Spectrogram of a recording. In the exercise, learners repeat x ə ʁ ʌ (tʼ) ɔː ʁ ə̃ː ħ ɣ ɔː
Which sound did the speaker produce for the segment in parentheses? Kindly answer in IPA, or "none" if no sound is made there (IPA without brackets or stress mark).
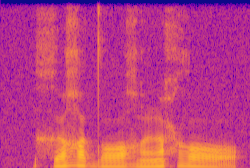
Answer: d̪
